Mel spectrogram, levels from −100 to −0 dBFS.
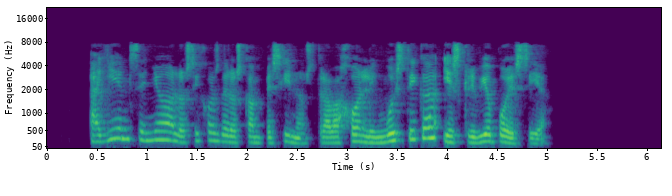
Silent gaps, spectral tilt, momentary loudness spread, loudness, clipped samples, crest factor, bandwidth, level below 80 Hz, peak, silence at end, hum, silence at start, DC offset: none; -4.5 dB/octave; 8 LU; -27 LUFS; under 0.1%; 20 dB; 8.2 kHz; -68 dBFS; -8 dBFS; 1.2 s; none; 0.45 s; under 0.1%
